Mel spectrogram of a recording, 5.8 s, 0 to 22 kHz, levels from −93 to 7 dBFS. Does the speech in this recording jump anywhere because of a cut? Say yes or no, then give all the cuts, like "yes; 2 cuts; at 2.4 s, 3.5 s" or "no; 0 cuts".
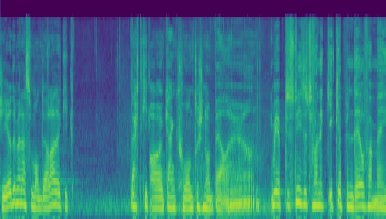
yes; 2 cuts; at 2.2 s, 4.7 s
